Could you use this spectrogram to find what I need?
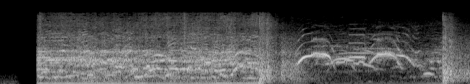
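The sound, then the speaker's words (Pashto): Gunfire from Taliban forces and shouting by protesting women in the streets of Kabul: loud, dense crowd noise cut by a few sharp shots, with high-pitched women's cries rising and falling between the bangs. “دا د اعتراض کوونکو مرمنو شور او د طالب ځواکونو د ډزو غږونه دي چې نن یو ور بیا د کابل د شارینو له کوڅو واوریدل شول.”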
